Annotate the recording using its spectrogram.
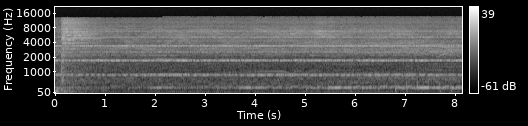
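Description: Electronic dance music from a DJ's vinyl set in a beatless stretch. The kick drum stops right at the start, under a hiss that fades over about two seconds, leaving steady high synth tones over a pulsing low note.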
